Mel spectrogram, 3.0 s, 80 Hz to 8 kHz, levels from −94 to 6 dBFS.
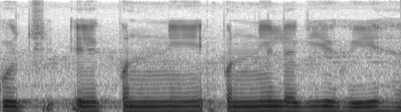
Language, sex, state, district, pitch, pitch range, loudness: Hindi, male, Uttar Pradesh, Shamli, 115 Hz, 115-120 Hz, -12 LUFS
